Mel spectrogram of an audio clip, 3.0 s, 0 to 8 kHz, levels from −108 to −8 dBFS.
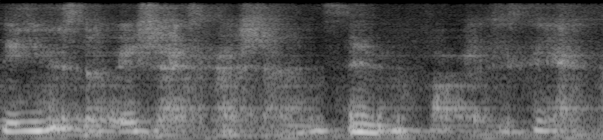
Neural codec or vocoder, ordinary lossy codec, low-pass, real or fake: codec, 24 kHz, 1 kbps, SNAC; none; 7.2 kHz; fake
